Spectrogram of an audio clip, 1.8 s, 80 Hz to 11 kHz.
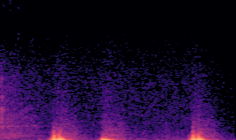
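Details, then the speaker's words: Normal S1 heart sound in low thumping lub-dub pairs at about 57 beats a minute. S1, from mitral and tricuspid closure, is heard best at the apex, louder, lower and longer than S2. "S1 which results from closure of the mital and tricuspid valves marks the start of syy it's heard best at the Apex where it's louder lower and longer than S2"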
